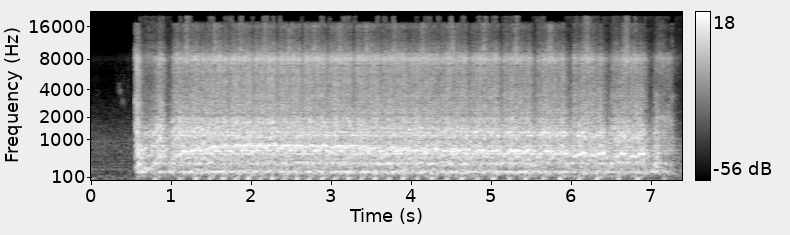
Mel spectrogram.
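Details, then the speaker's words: Craftsman LT1000 lawn tractor, freshly rebuilt Briggs 46 opposed twin, both cylinders showing good spark, on choke: slow, uneven starter chugging about two to three beats per second for seven seconds, never catching. Battery never strong enough; owner says a dirty carburetor is possible. "And the battery is never strong enough for it to really go, you know."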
